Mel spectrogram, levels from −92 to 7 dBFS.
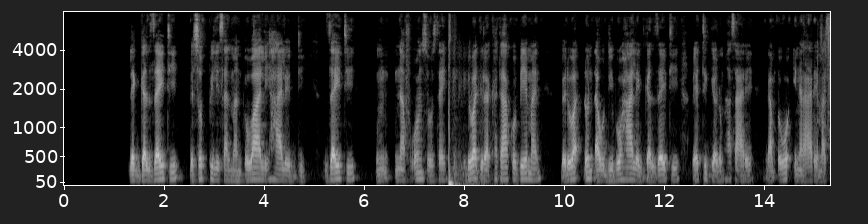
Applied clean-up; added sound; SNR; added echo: neural mask model DeepFilterNet 3.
